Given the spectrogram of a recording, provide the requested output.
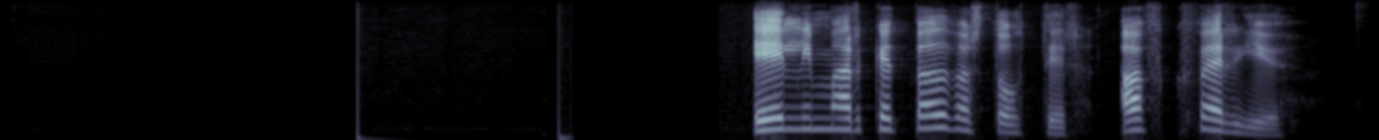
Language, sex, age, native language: Icelandic, female, 50-59, Icelandic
